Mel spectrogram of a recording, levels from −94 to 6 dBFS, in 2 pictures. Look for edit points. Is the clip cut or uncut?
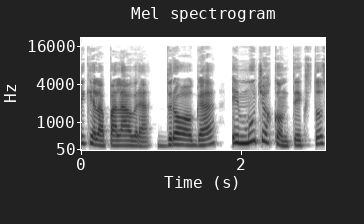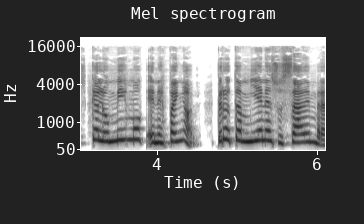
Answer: cut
